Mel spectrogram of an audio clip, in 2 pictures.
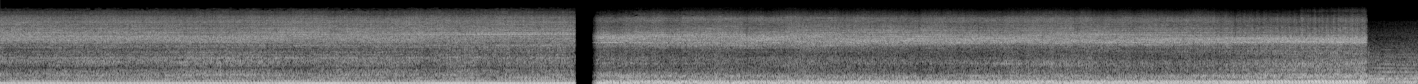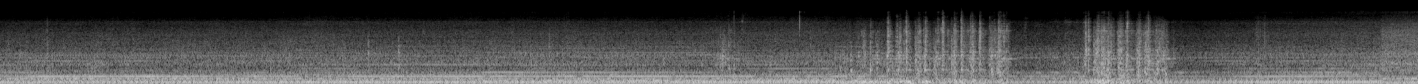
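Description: Engine-driven walk-behind saw cutting a line through asphalt: a steady engine run under a high, hissing cutting noise, broken by a brief dropout about six seconds in. About halfway through it gives way to a Kubota mini excavator's engine running as its bucket digs out a footing hole, with a run of scrapes and knocks near the end.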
